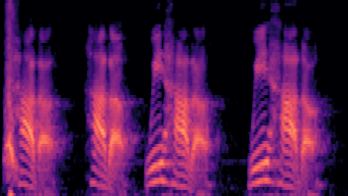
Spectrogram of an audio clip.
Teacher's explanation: I said, we had a blast last night. Notice how had a sounds like one word.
